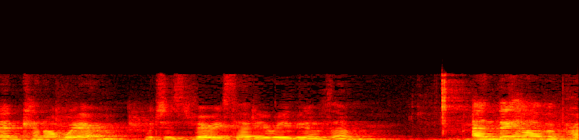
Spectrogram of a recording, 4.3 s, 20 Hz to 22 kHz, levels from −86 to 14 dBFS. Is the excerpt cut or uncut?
uncut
